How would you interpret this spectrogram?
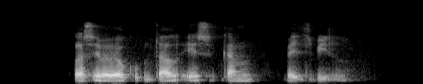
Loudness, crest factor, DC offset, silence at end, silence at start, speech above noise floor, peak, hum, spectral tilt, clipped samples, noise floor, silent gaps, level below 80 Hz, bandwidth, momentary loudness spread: -18 LUFS; 18 dB; under 0.1%; 0.75 s; 0.75 s; 48 dB; -2 dBFS; none; -6 dB/octave; under 0.1%; -65 dBFS; none; -60 dBFS; 7.6 kHz; 16 LU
